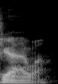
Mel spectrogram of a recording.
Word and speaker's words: Yahowa: So it is Yahwa. If somebody gives you any other name, they are deceiving you. We know the pronunciation of Yahwa's name.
